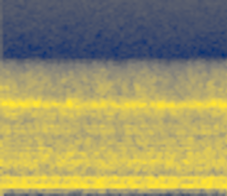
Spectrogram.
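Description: Steady low mechanical hum with a thin, faint high whine above it: the background noise of machinery running in the room.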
